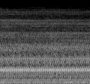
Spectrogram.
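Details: Steady, even mechanical hum with a faint whine, the continuous motor drone of a nebulizer compressor, used for a young boy who was coughing uncontrollably after riding bikes; his coughing is heard in the background.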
